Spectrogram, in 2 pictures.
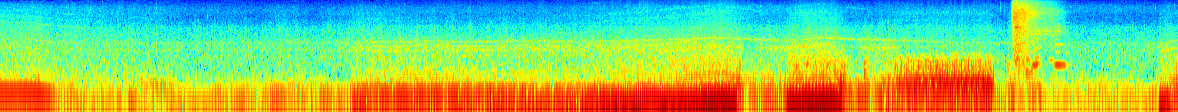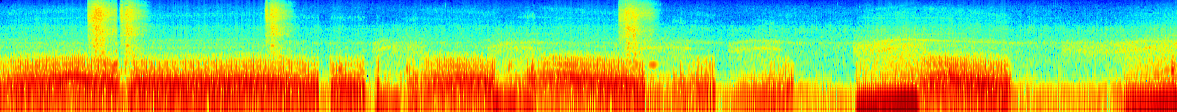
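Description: A heavy truck engine rumbles and revs up and down.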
